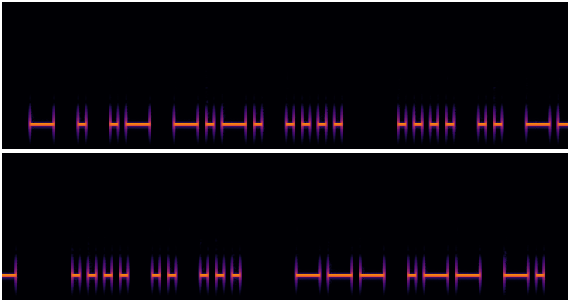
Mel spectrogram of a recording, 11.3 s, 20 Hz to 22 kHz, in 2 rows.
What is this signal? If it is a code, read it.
Morse code, heard as a keyed tone, about 15 wpm, 700 Hz. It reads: TEACH HIM HIS OWN
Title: Sentences from Top 1000 Words - Review Part 2 - 15wpm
